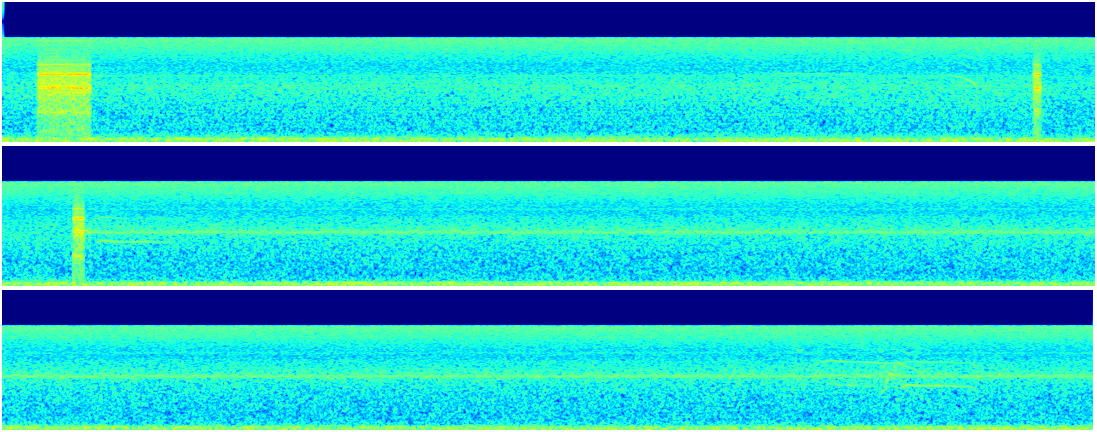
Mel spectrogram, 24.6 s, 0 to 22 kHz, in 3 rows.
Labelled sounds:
8.3	10.0	killer whale, offshore, 0.94 to 2.9 kHz
22.0	24.5	killer whale, offshore, 0.93 to 3.0 kHz

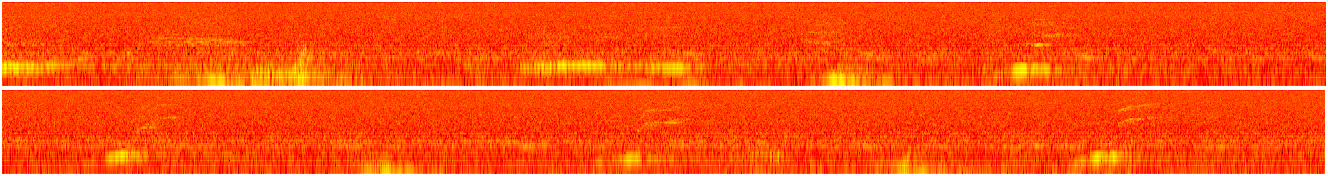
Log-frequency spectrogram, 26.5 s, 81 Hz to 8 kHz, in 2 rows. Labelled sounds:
2.0	2.2	humpback whale, 0.80 to 1.1 kHz
10.4	10.7	humpback whale, 1.2 to 1.4 kHz
19.6	20.0	humpback whale, 0.80 to 2.9 kHz
24.4	24.7	humpback whale, 1.1 to 1.7 kHz

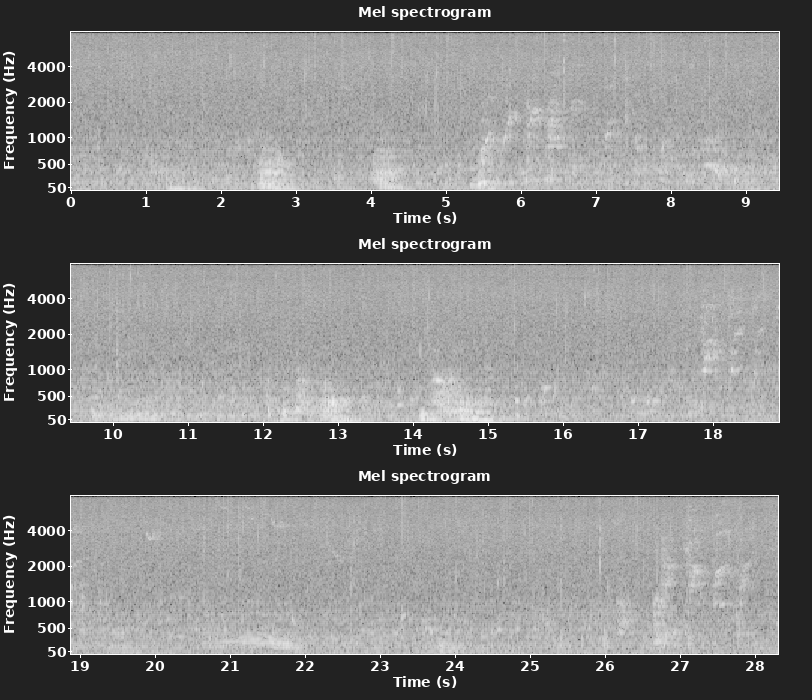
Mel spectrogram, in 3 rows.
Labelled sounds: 5.5	6.3	humpback whale, 0.78 to 2.0 kHz
14.3	14.6	humpback whale, 0.78 to 1.0 kHz
17.8	18.2	humpback whale, 0.91 to 1.5 kHz
19.9	20.1	humpback whale, 3.3 to 3.9 kHz
21.5	21.8	humpback whale, 4.3 to 5.1 kHz
26.8	27.8	humpback whale, 0.88 to 4.1 kHz

